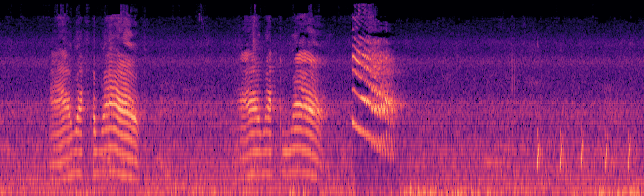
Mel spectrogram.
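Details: Pet Alexandrine parakeet being massaged utters paired harsh, arching squawks and a sharp descending screech, followed by a few faint ticking sounds and low background rumble.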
